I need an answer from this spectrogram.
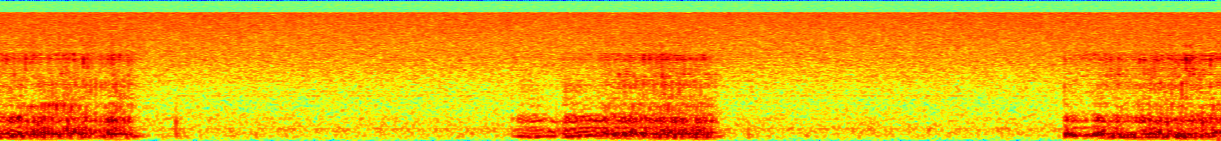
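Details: A female English Bulldog snores during a nap in long, rough, rattling breaths, each lasting about a second.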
